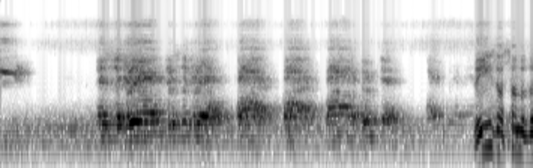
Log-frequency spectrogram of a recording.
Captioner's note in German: Pfeife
